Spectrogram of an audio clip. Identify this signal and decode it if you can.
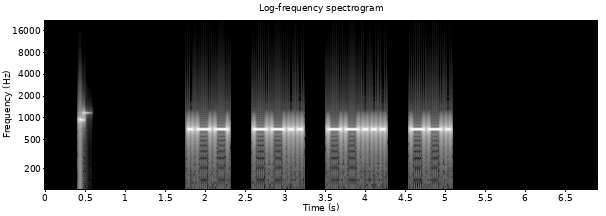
Morse code, heard as a keyed tone, about 22 wpm, spaced as for 16 wpm, 700 Hz. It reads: WZ7G
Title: USA Call Signs - 4 Characters - 2x Character Spacing - 22wpm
